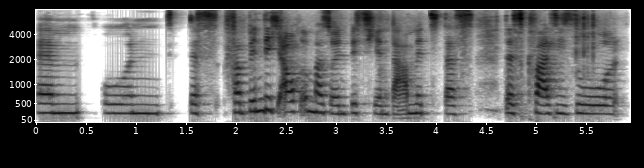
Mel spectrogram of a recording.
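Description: A young woman with a high-pitched voice talks as an interview guest. She speaks in a casual, open way, full of fillers and restarts. Her voice sits well above the usual range for women. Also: level tone, a little slow, mellow. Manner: open, chatty, many fillers and restarts, laughs often.

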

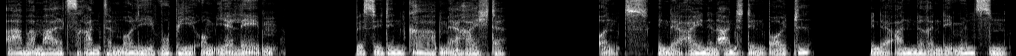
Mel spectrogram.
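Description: A man with a husky, gravelly voice reading a bedtime fairy tale as an audiobook narrator in a measured storytelling way. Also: a bass voice, a little mellow, no echo, clean studio sound.

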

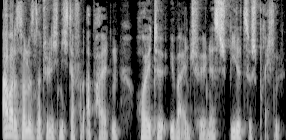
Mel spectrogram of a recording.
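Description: A man hosting a board game podcast, talking in a chatty, enthusiastic way, hoarse and stuffy from a cold. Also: mid-range voice, fairly even intonation, a little fast. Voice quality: husky, gravelly. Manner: chatty, enthusiastic, some filler words. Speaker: podcast host. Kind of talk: casual solo podcast talk.

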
